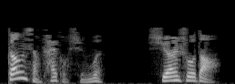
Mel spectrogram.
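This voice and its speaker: An audiobook narrator, male, reads a scripted story at normal speed in a slightly high voice with a husky edge and lively, varied intonation. The recording is close, dry, and a little muffled.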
